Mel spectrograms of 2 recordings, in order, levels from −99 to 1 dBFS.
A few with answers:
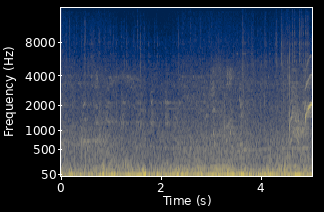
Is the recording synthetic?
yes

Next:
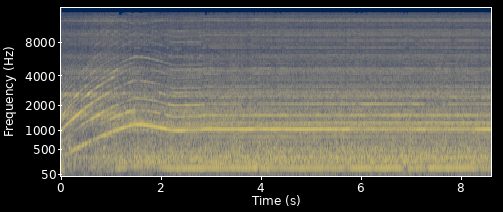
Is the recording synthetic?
no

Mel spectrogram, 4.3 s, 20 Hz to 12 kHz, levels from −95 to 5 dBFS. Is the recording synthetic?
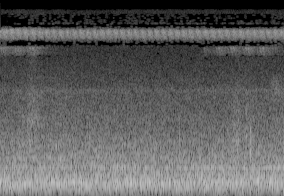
no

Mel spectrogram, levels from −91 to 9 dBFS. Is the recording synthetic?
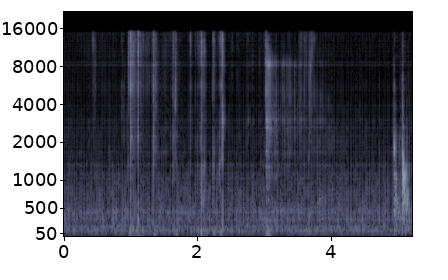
yes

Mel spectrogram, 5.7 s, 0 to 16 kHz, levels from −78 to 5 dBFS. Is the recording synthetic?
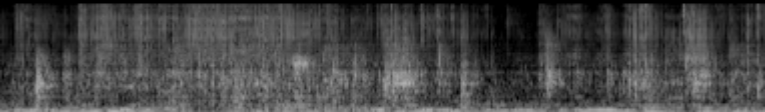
yes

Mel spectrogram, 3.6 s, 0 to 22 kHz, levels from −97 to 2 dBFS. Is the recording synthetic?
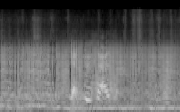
yes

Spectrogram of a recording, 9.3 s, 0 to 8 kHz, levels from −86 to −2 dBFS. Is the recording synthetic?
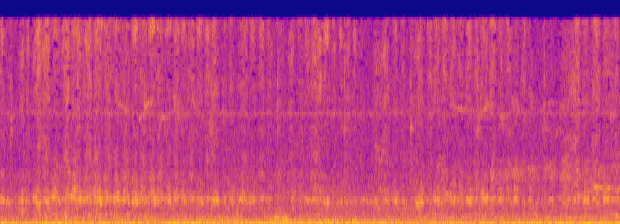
yes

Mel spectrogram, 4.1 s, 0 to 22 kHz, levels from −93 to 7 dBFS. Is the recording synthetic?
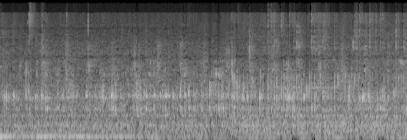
yes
